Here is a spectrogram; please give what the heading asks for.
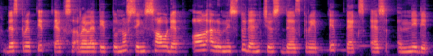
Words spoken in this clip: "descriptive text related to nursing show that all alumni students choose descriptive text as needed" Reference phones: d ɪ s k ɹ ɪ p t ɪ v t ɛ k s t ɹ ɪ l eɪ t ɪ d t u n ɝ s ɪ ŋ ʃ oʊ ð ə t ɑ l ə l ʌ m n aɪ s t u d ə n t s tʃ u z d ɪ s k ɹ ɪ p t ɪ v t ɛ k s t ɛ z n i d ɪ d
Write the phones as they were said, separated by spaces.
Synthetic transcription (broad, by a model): d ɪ s k ɹ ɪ p t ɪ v t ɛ k s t ɹ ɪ l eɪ t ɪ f t u n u s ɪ ŋ s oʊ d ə t ɑ l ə l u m n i s t u d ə n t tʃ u s d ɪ s k ɹ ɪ p t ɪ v t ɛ k s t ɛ s n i d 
